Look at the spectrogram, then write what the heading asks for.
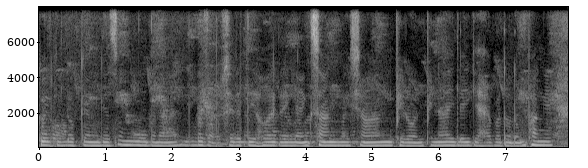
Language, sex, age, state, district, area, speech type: Manipuri, female, 30-45, Manipur, Imphal East, rural, spontaneous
